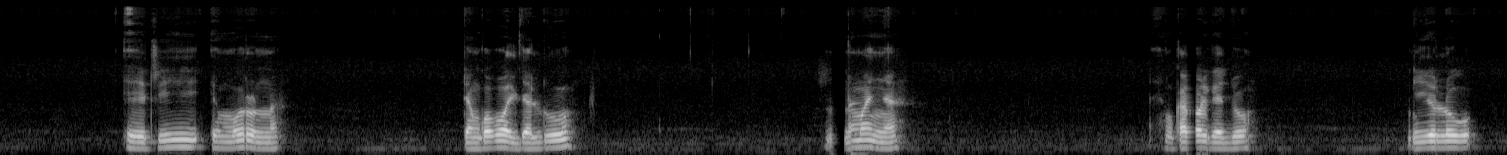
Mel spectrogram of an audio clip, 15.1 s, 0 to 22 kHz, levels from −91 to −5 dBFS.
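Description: From 8.31 to 8.53 s, a long network dropout likely cut off the incoming audio. The receiver extends the last sound for about 199 ms as a fading buzz or hiss that sinks into roughly 70 ms of silence, and about 100 ms of speech never returns.

Between 9.10 and 9.56 s the receiver's jitter buffer triggers a slow-down by repeating pitch periods to add 79 ms. Speech plays at about 85% speed with unchanged pitch, so sounds stretch out.

At 11.87 to 12.06 s a burst of packet loss leaves roughly 100 ms undelivered. The receiver covers it with about 92 ms of continued, fading sound, then resumes further along, with about 15 ms added and the missing stretch skipped.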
